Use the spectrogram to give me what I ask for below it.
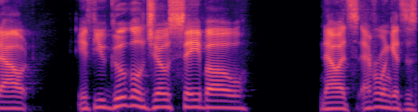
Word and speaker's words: Szabo: If you Google Joe Sabo, now everyone gets his name wrong.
